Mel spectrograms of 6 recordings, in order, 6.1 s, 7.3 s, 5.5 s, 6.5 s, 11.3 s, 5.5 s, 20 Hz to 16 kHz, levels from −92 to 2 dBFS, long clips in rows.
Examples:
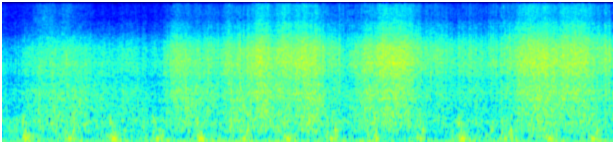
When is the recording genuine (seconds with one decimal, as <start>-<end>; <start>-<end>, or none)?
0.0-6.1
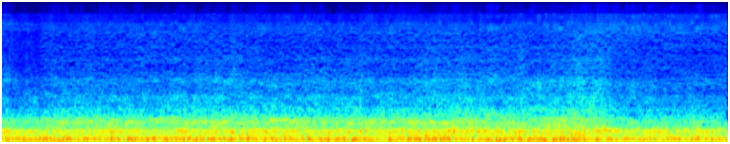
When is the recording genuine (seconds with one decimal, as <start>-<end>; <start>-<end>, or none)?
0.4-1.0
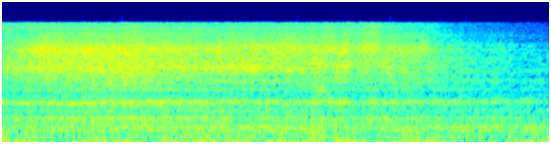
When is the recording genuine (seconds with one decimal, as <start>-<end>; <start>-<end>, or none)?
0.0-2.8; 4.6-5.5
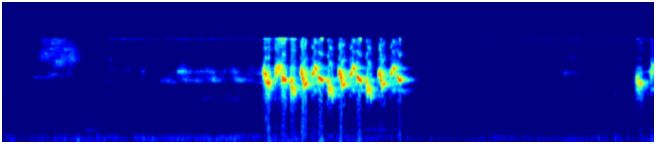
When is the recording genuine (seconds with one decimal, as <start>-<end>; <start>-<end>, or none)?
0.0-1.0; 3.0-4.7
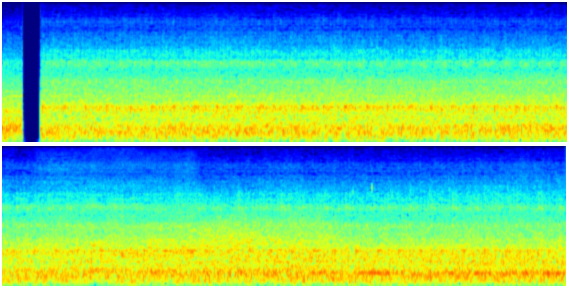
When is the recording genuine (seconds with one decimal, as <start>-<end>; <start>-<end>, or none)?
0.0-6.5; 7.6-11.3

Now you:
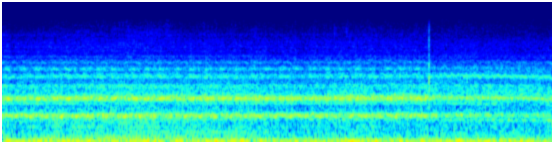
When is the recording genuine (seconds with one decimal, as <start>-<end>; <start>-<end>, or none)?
0.0-5.5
